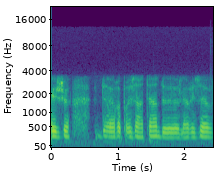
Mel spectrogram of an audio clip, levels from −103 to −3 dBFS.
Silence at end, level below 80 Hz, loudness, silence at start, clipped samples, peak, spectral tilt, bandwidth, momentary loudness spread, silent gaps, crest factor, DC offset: 0 s; -64 dBFS; -27 LUFS; 0 s; under 0.1%; -10 dBFS; -6 dB/octave; 4.1 kHz; 5 LU; none; 16 dB; under 0.1%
